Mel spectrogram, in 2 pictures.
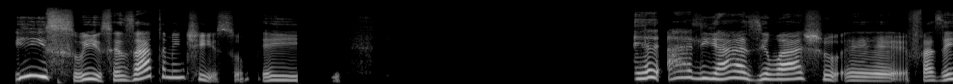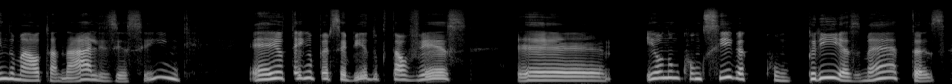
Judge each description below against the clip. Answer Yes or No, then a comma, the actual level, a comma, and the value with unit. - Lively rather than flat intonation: Yes, wide, 7.3 semitones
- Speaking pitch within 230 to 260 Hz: Yes, high, 235 Hz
